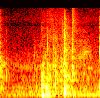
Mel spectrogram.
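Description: Multipacks of plastic dessert cups in a cardboard sleeve being handled and set down on a table: a few light knocks and rustles in the middle of the pause.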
